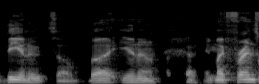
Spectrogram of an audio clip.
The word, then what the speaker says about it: Dianuzzo: is it Dianuzzo? Close enough. Good enough. Everybody in my family says it differently, so I've never been thin-skinned about it. How do you say it? I say it Dianuzzo, but Dianuzzo.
